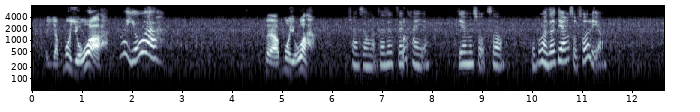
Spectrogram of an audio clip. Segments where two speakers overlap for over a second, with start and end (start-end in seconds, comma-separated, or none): none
